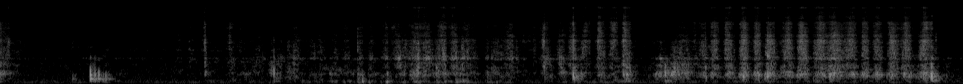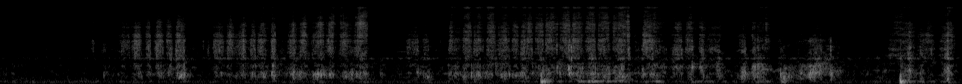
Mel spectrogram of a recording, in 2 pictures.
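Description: Leather oil being rubbed by hand into a brown leather shoe: fast scrubbing strokes come in several spells, separated by short pauses.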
